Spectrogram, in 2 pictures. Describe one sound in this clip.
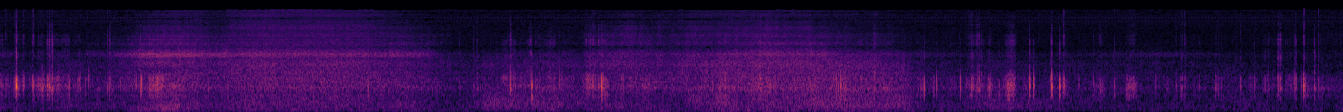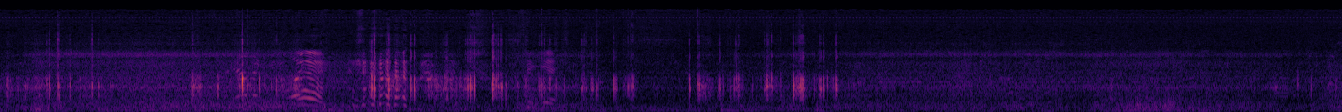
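Wind rushes and buffets loudly against a microphone in flight.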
